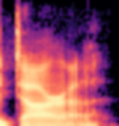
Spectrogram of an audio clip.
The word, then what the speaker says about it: Dara: I decided, I don't care how he pronounces it, I'm calling him Dara Khosrow Shahi because I pronounce it all I think day. it's actually Dara.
